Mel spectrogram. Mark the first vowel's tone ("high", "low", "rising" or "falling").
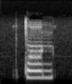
high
